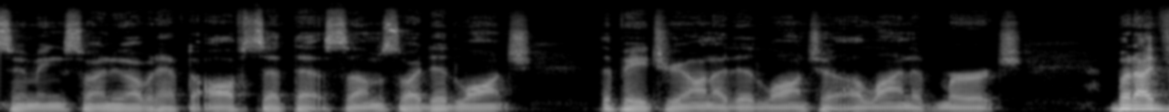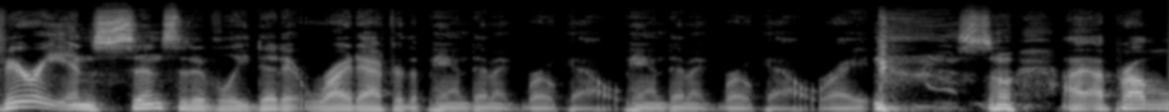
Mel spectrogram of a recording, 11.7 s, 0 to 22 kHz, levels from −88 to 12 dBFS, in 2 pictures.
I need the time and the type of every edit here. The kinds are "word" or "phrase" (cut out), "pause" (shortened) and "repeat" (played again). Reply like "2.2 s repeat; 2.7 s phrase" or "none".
8.9 s repeat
